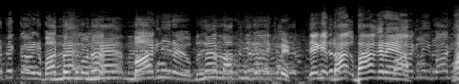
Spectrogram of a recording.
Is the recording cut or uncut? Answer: uncut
